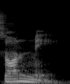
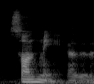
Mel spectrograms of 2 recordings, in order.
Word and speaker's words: Sunmi: oh it's not oh it's pronounced son me son me it's always confusing when they romanize korean oh that's a nice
